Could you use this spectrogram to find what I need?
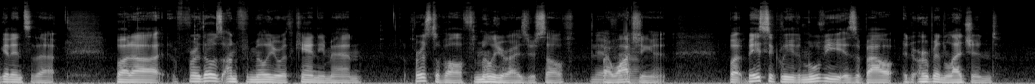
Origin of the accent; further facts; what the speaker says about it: near Detroit, Michigan, United States; growing up near Detroit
